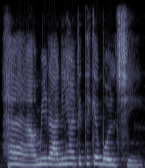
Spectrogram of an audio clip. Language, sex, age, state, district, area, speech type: Bengali, female, 18-30, West Bengal, Howrah, urban, spontaneous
